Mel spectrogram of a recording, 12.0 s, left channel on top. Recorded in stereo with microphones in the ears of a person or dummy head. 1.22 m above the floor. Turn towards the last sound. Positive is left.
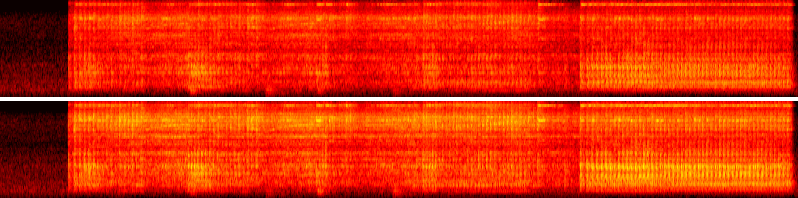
turn(degrees=-30)  # may be behind; listen again after turning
